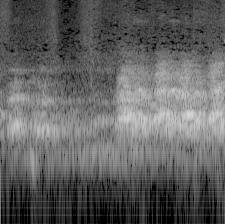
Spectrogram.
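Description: Dogs barking, with one long drawn-out call starting a little after a second in.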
